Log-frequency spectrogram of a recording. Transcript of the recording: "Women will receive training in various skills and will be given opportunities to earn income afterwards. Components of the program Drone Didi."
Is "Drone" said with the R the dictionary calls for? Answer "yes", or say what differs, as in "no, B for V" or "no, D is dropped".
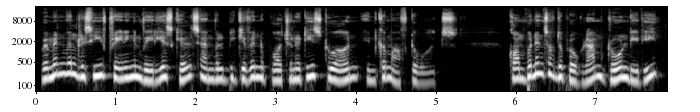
yes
